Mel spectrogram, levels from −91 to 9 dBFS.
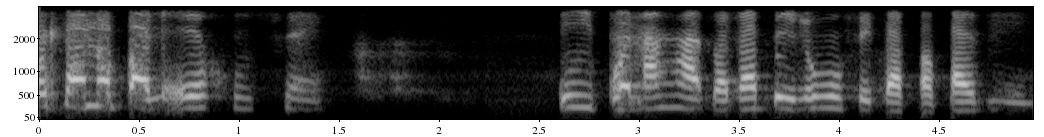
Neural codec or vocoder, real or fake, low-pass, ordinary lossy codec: autoencoder, 48 kHz, 32 numbers a frame, DAC-VAE, trained on Japanese speech; fake; 3.6 kHz; none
